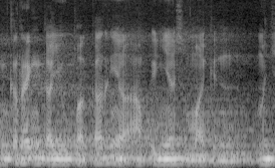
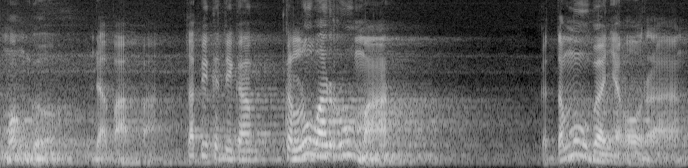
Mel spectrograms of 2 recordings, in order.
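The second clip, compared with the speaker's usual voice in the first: preaching; 3 semitones higher, 3 dB louder than usual. Real, not acted. Preaching builds on social conduct.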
